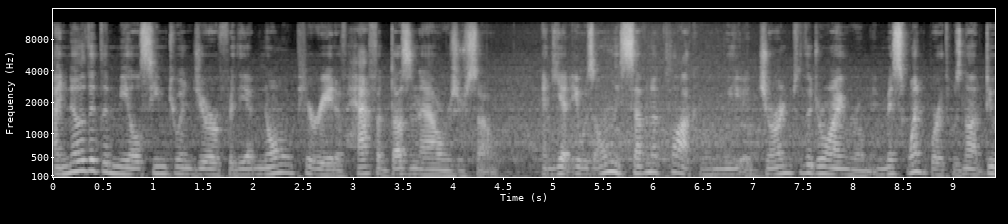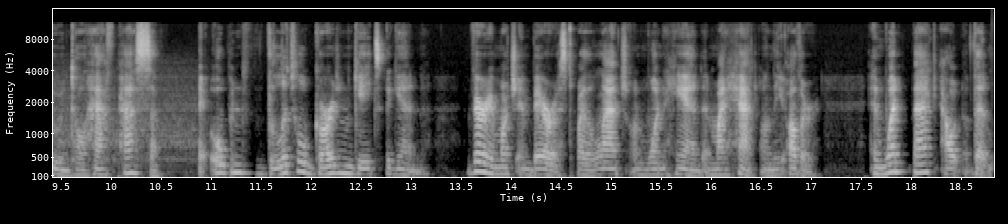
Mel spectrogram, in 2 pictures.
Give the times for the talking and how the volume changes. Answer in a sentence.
The talking can be heard from 0.0 to 18.7 s, at a steady volume.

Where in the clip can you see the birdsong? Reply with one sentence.
You can't hear the birdsong here.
